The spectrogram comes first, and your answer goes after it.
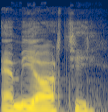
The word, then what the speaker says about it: Mert: right zi zi and it's last name is pronounced m e RT it pronounced mer mer mert okay yes uh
